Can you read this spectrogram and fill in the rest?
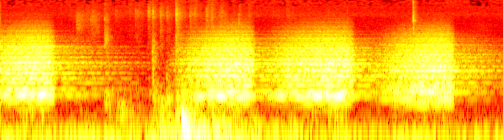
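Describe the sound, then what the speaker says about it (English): Guitar chords strum in slow, separate bursts, each one washed in a light reverb so it rings out and fades smoothly instead of stopping dead. "When you get like a tiny bit of reverb like that, it kind of keeps the whole chord sound kind of flowing and never stopping."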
